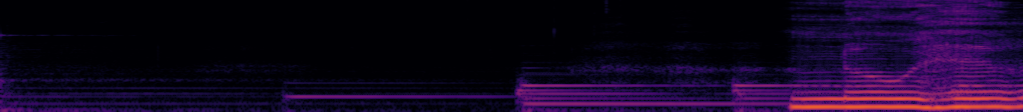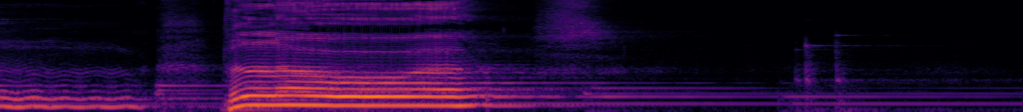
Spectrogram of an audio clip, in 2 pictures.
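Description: A slow ballad: soft keyboard chords played sparsely, then a man singing two long held notes with vibrato over them. The second note, about six seconds in, scoops up in pitch and is the loudest, and the chords ring on and fade near the end.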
